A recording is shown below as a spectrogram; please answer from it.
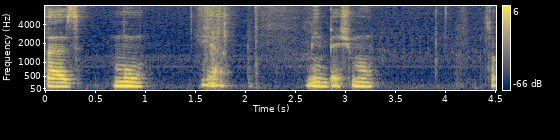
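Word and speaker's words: مُ: is Bish is a just think of it like a u sign so mean Bish is pronounced as Mo yeah me Bish Mo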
